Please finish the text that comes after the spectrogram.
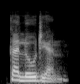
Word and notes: collodion: Indian

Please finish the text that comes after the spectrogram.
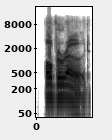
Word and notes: overrode: American English

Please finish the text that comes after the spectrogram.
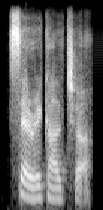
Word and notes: sericulture: Indian

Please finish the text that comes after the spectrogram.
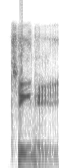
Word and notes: teeny: British English

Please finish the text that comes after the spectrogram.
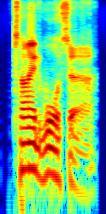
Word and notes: tidewater: British English

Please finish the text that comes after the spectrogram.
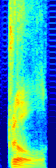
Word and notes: drool: British English

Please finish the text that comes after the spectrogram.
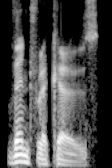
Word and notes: ventricose: British English

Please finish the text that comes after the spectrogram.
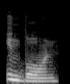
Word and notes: inborn: Indian

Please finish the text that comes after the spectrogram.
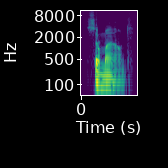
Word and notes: surmount: American English

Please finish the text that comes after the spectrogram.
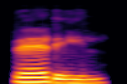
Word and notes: Airedale: Indian

